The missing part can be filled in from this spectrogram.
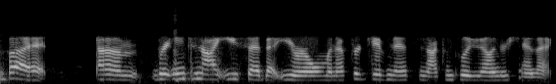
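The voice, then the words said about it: Noticeable regional accent. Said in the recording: “You have an accent.”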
